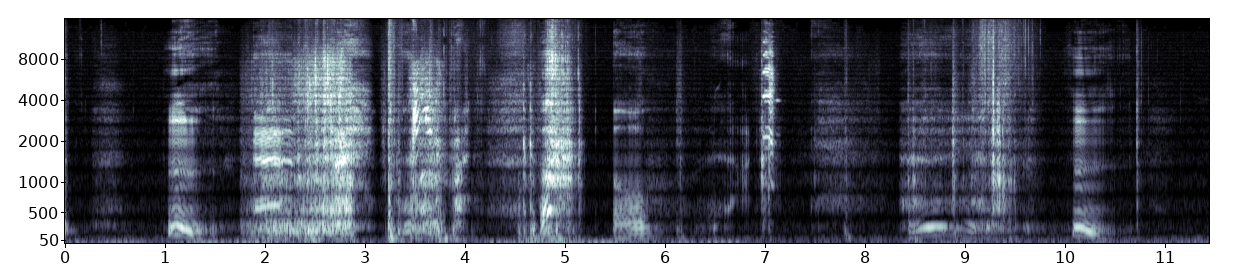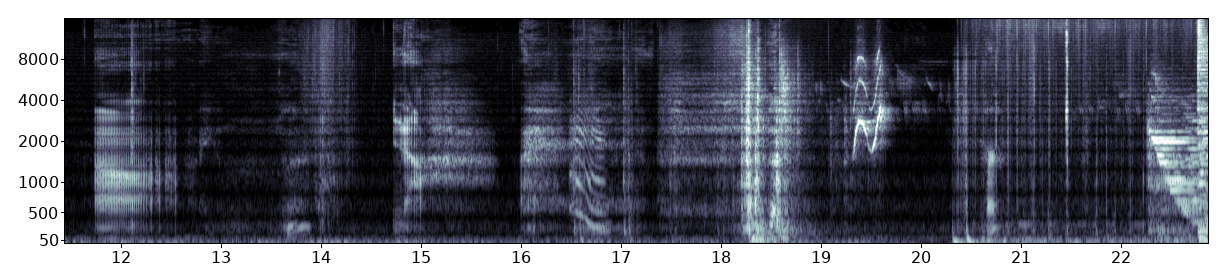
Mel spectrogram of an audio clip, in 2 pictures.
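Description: A man mumbles and grunts close by.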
